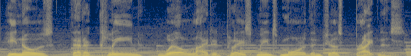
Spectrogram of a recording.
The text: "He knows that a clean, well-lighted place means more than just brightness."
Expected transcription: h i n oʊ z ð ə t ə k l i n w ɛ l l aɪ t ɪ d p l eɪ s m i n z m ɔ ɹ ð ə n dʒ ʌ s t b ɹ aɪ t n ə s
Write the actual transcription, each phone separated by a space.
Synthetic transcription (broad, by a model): h i n oʊ z ð ə t ə k l i n w ɛ l l aɪ t ɪ d p l eɪ s m i n z m ɔ ɹ ð ə n dʒ ʌ s t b ɹ aɪ t n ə s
